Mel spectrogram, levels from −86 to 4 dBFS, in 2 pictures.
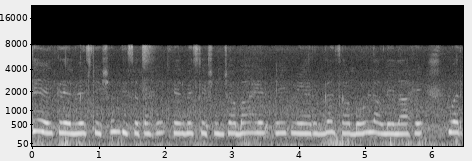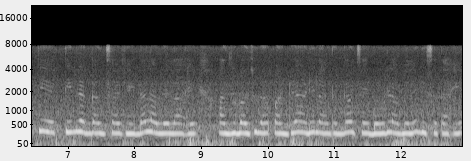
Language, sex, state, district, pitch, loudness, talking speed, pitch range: Marathi, female, Maharashtra, Dhule, 275 Hz, -16 LUFS, 145 wpm, 265-285 Hz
